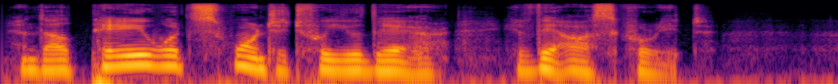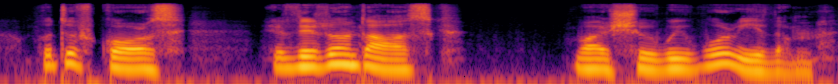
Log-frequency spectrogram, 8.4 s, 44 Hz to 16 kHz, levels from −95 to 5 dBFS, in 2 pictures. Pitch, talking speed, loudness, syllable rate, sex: 130 Hz, 180 wpm, -16 LUFS, 4.7 syllables/s, male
